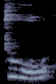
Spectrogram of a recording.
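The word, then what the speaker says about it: tous: приклад тульліва вся книжка далі у множині звучить ту як в однині ту ту але пишеться с на кінці туліліва всі книжки в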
